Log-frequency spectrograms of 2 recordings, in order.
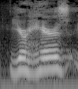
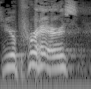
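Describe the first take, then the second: First: Says "hairs" in place of "prayers"; a playful fumble on "hairs"; slip of the tongue. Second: "prayers" said louder to fix the slip; a firmer retake of "prayers"; self-correction. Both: Shown as a demonstration.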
